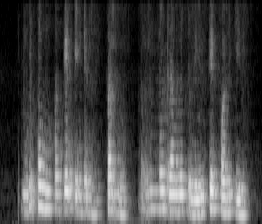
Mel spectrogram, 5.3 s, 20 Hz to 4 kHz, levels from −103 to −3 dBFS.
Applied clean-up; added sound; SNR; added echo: neural mask model DeepFilterNet 3.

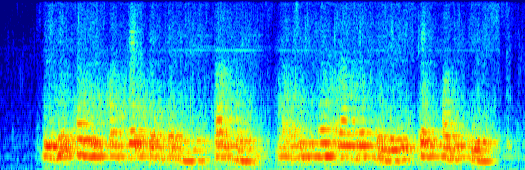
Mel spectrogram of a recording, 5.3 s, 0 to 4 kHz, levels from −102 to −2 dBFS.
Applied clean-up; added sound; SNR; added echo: neural separator model SepFormer DNS4.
